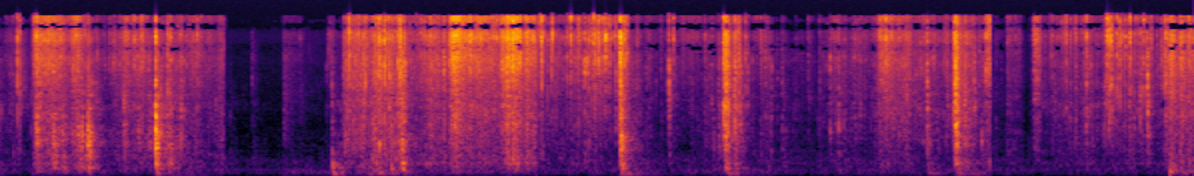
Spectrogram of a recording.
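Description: Plastic packages clatter on a table.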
